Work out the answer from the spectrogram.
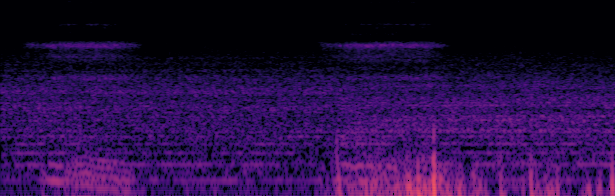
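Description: Low, rough rattling sounds on breathing in sleep, with a faint steady tone in the background; snoring.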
